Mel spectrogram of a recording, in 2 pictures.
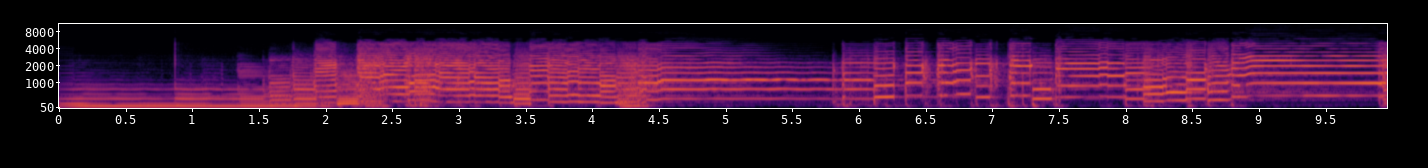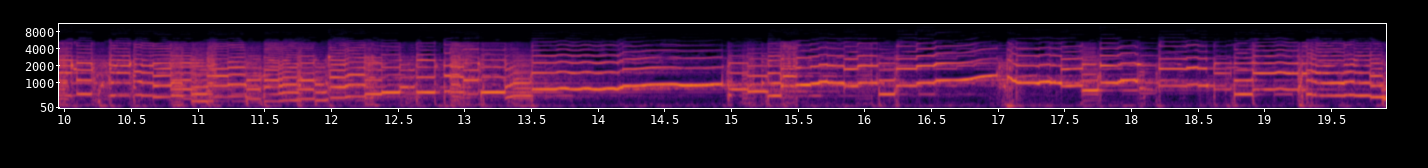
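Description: Electric guitar lick played out at the end of a show through stacked effects pedals, all switched on: distorted, reverb-drenched melodic runs and ringing sustained notes flowing continuously at a steady, loud level, with no one talking.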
